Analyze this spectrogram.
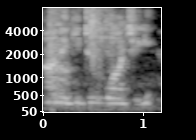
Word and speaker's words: Anigiduwagi: Now, the Anigiduwagi, pronounced Anigiduwagi, are one of the 7 clans of the Cherokee Nation.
